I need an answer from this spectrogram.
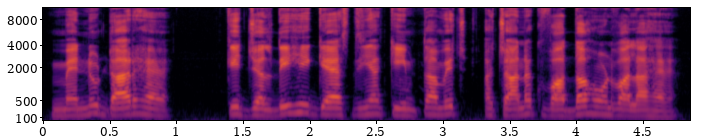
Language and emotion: Punjabi, fearful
